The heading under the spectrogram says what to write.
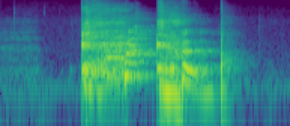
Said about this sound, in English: I made myself cough. I was so upset.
